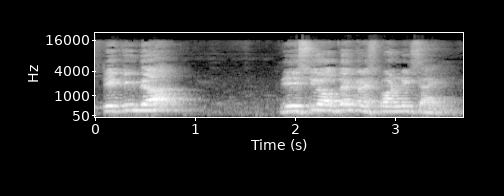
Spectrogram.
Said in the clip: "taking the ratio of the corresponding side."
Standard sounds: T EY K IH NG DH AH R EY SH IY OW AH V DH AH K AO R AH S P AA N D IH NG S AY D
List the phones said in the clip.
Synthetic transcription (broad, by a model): T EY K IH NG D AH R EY S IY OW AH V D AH K AO R AH S P AA N D IH NG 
